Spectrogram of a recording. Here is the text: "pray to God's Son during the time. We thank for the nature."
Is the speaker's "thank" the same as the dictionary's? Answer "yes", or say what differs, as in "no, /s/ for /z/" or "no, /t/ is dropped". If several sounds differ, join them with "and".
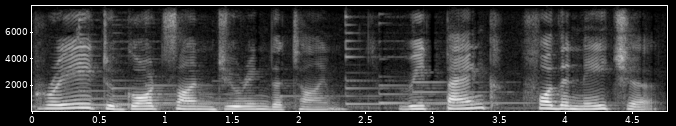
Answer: no, /t/ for /θ/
